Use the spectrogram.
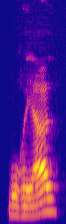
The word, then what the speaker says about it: Montréal: Montréal, on ne prononce pas le T en français, et après Paris, la plus grande ville francophone du monde, plus grande que Lyon ou Marseille.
